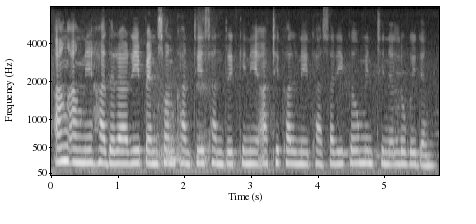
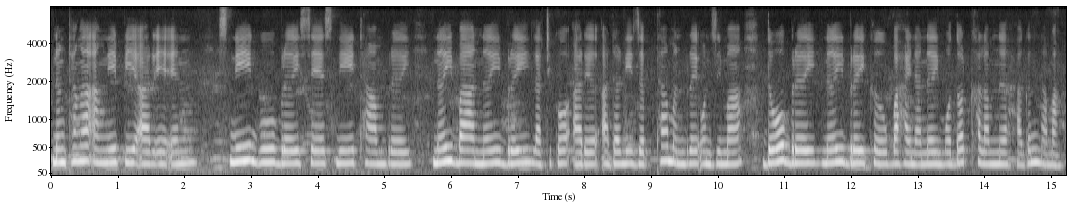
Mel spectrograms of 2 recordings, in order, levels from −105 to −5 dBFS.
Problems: none marked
